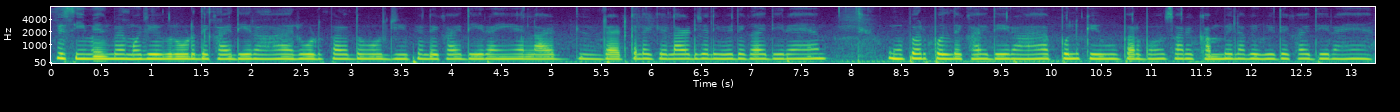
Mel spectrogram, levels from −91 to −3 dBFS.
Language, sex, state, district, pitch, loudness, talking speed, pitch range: Hindi, female, Maharashtra, Aurangabad, 235 Hz, -15 LUFS, 215 wpm, 235-240 Hz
